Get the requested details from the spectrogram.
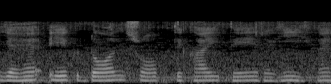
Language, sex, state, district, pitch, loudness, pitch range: Hindi, female, Jharkhand, Sahebganj, 185 Hz, -32 LUFS, 180-190 Hz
